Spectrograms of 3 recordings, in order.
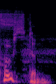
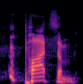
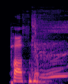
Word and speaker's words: Postum: a whole conversation based around the spreading of lies, and you pronounced it wrong, and now we all think it's called Potsum.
